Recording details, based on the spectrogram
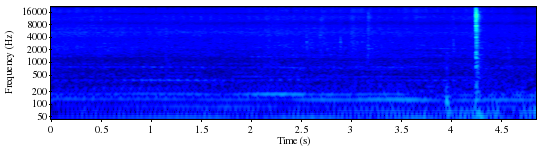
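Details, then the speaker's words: Nissan Grand Livina automatic at idle during a pre-purchase inspection, shifted into R then D and back to N: engine note shifts slightly as each gear engages, no clunk or jolt; transmission engages normally. "motornya kalau matic Normal itu kita pencet masukkan transmisi misal Er Dia langsung respon suaranya membedakan terus kita masuk denah suaranya juga berubah"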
